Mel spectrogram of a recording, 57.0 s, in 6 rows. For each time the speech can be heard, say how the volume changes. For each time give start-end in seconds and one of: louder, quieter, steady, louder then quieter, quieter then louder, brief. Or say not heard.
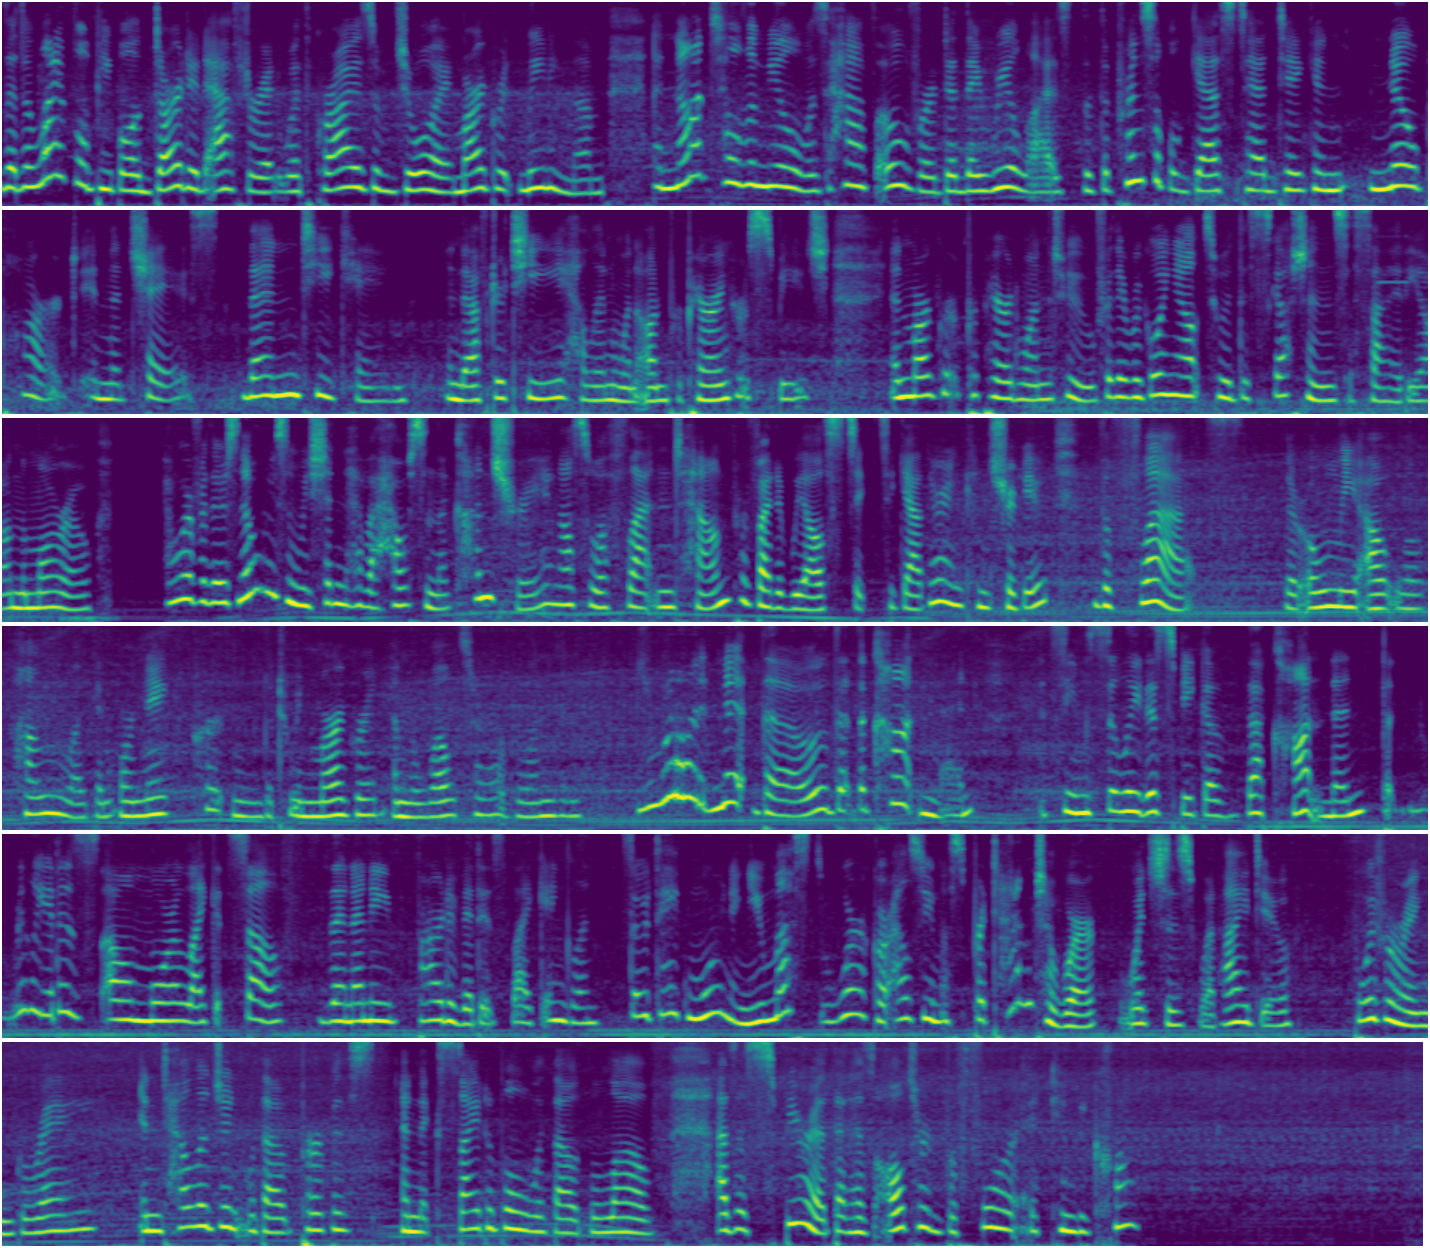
0.0-55.1 steady.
